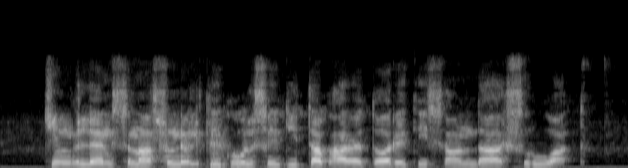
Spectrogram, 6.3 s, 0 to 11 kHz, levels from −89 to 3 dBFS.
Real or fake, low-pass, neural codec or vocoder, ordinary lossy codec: fake; 7.2 kHz; codec, 16 kHz, 4 kbps, FunCodec, trained on LibriTTS, 50 frames a second; AAC, 64 kbps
